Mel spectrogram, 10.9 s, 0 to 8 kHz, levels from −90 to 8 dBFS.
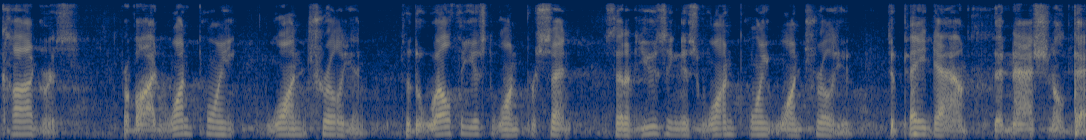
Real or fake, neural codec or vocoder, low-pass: fake; vocoder, 22.05 kHz, 80 mel bands, HiFi-GAN; 7.2 kHz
